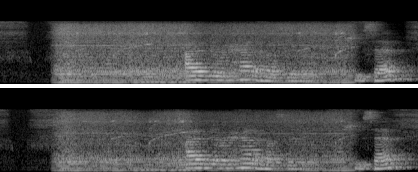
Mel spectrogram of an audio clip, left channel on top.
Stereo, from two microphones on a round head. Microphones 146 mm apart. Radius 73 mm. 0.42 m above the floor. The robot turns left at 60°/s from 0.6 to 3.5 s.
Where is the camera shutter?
I don't hear a camera shutter.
